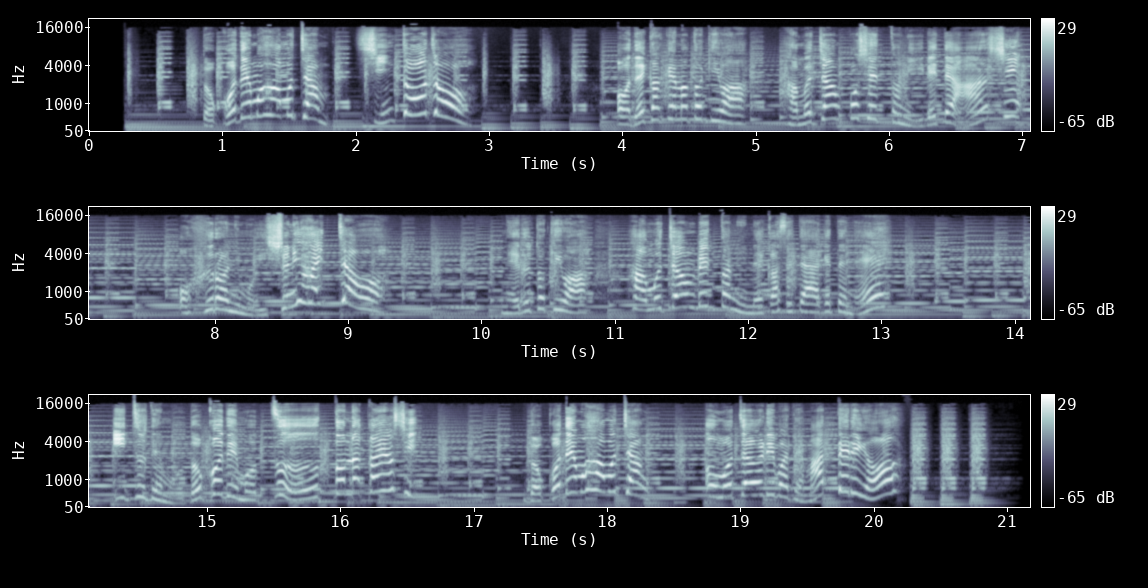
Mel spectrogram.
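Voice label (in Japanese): ナレーション, 女性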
